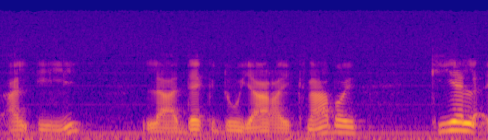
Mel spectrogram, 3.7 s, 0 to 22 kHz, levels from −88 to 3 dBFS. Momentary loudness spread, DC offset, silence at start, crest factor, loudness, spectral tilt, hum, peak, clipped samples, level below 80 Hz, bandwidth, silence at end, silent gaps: 21 LU; under 0.1%; 0 s; 20 dB; -26 LUFS; -7 dB/octave; none; -6 dBFS; under 0.1%; -46 dBFS; 17 kHz; 0 s; none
